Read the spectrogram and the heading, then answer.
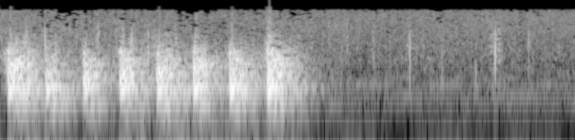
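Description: Seven firm, evenly spaced knocks on a door in quick succession, followed by near silence with only a couple of faint clicks.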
